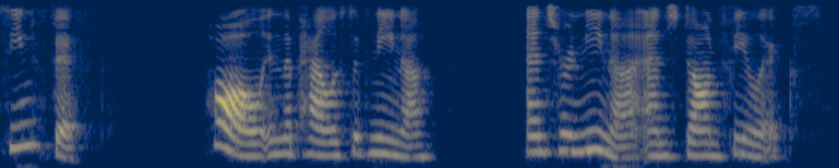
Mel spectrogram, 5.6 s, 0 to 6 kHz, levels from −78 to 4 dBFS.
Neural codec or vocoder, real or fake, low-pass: none; real; 5.4 kHz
